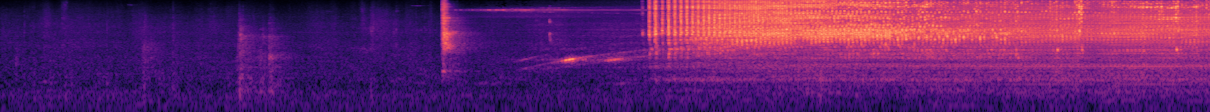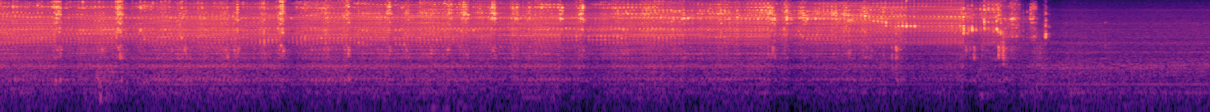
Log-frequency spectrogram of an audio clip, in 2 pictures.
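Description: A wood lathe spins up with a short rising whine about seven seconds in. A turning tool then cuts into the spinning inlaid wooden jar lid for about twenty seconds, a loud, steady, scraping cut taken slowly so as not to go through the walnut layer. The cut stops abruptly near the end, leaving the lathe running quietly.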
